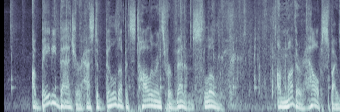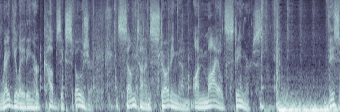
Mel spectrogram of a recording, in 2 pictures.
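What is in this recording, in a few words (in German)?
Dokumentarfilm Erzahler Jugendfrei, English, male; NATIVE PROFISPRECHER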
